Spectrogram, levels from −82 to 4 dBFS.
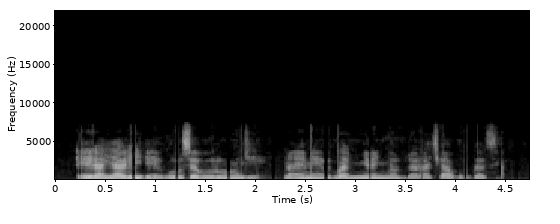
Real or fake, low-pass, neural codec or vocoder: fake; 7.2 kHz; codec, 16 kHz, 4 kbps, FreqCodec, larger model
